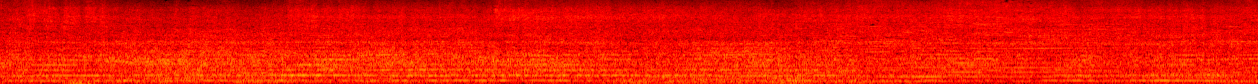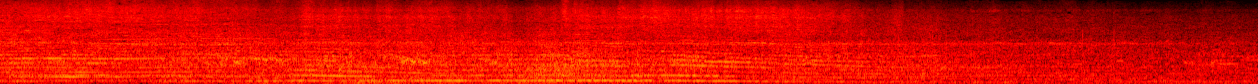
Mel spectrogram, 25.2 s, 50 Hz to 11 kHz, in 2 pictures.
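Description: Several two-stroke kart engines (Rotax Mini Max 125 cc) running together, their pitches rising and falling as they rev and lift off. The sound fades over the last few seconds.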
